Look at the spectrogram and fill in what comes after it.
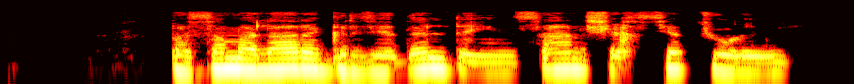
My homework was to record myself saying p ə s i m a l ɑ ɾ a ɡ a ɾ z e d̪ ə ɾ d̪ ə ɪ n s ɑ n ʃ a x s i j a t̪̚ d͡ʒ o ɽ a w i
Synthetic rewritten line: p ə s a m a l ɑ ɾ a ɡ ə ɾ z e d̪ ə l d̪ ə ɪ n s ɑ n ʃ a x s i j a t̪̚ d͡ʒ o ɽ a w i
